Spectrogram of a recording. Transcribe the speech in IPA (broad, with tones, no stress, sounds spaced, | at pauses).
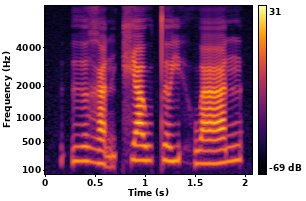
ʔ ɨ˧ ə̯ ɣ a̰˧˨ n t͡ɕ a˧ w t̪ ə˧ j h w a˨˦ n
